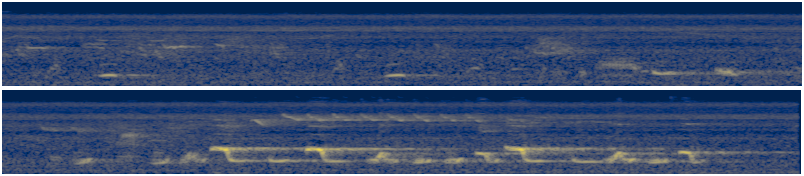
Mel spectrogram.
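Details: Black Butcherbird, a tropical northern species, recorded in Australia's Top End, giving mellow, fluty notes, sparse at first, then a quick run of rich, yodelling phrases over the last three seconds; faint background hiss.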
